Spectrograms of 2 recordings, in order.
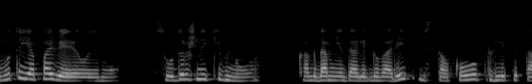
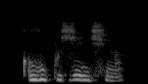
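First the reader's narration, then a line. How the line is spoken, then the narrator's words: Hissing. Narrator (Russian): прошипел Кнесс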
